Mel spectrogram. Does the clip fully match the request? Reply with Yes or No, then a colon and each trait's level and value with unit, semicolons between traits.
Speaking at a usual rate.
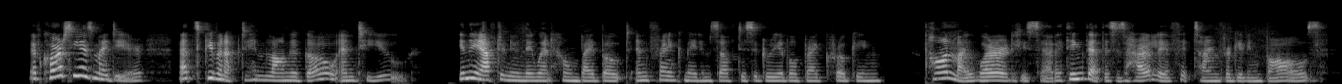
No: fast, 215 wpm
